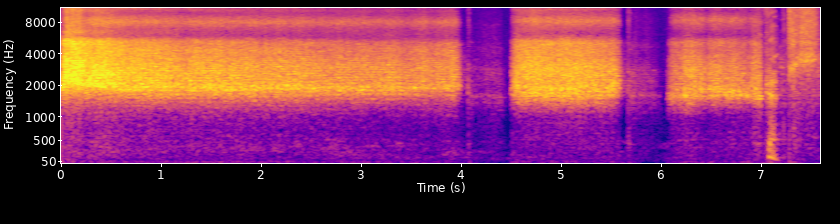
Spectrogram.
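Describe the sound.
An aerosol spray can hisses in three bursts: one long, steady spray of about four seconds, then two shorter sprays after brief pauses. The hiss is loud and bright.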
